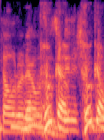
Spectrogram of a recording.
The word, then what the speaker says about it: Puka: How do you pronounce his first name? P U A puka.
